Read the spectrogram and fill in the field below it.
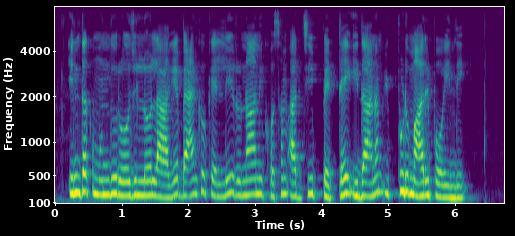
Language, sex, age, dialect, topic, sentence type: Telugu, female, 25-30, Southern, banking, statement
